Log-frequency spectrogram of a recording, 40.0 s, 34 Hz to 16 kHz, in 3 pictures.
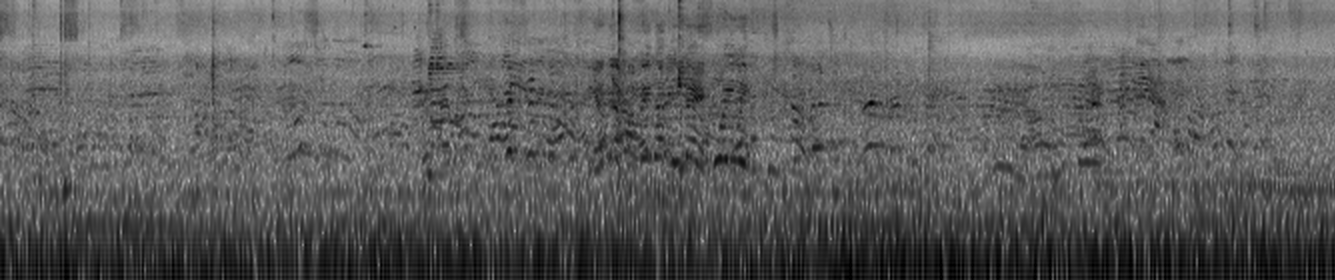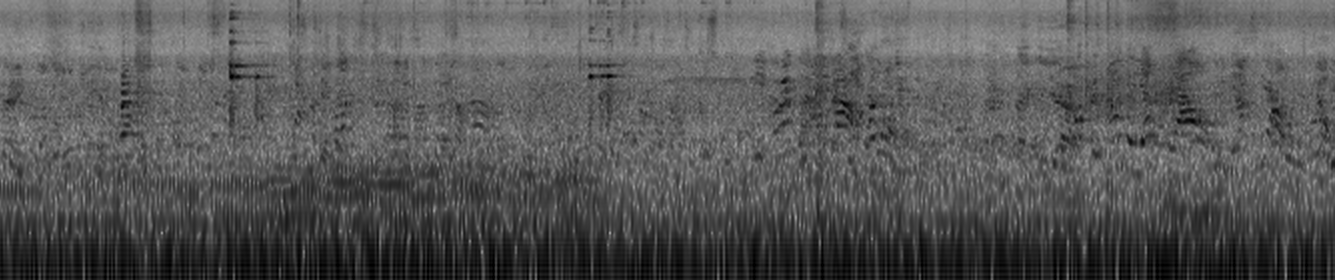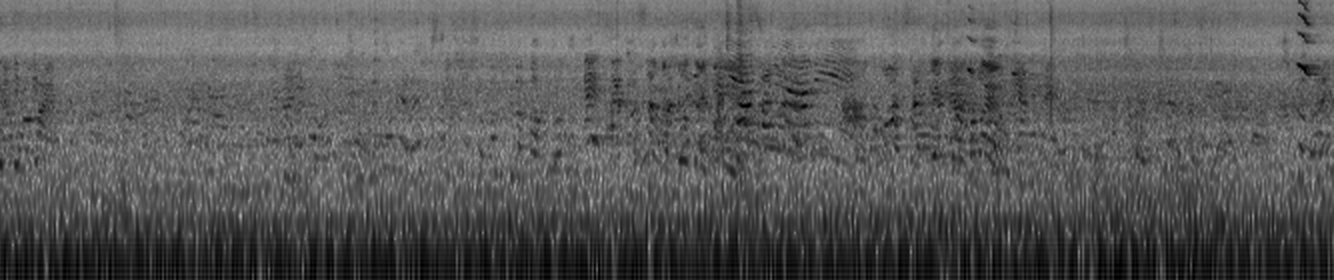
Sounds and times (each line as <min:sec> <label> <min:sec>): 0:00.0 Traffic Sound 0:40.0
0:00.0 walking on the Road 0:40.0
